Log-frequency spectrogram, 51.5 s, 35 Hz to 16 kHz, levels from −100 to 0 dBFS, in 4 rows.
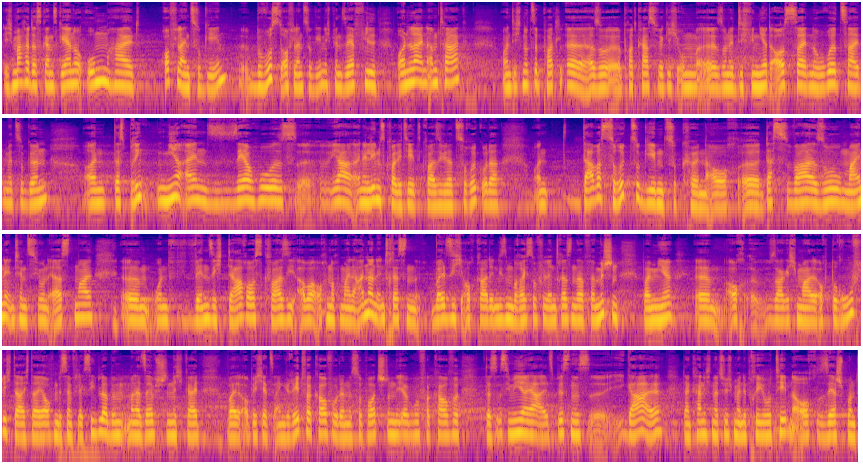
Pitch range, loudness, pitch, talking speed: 150-170 Hz, -17 LUFS, 155 Hz, 160 wpm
